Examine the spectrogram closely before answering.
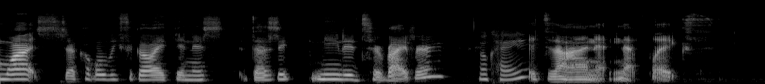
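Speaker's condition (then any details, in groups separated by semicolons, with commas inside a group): Cerebral palsy, spastic; able to speak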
